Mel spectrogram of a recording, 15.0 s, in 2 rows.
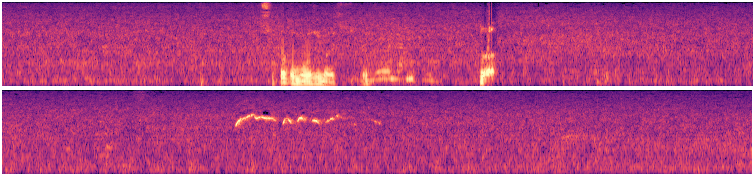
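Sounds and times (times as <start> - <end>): flowing water: 0.0 - 15.0
bird chirping: 9.8 - 11.3.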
